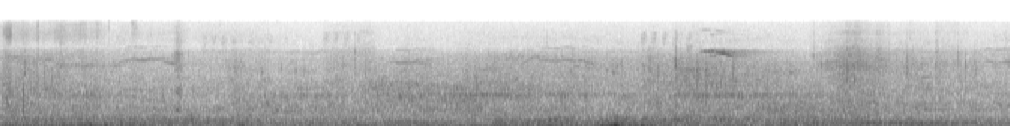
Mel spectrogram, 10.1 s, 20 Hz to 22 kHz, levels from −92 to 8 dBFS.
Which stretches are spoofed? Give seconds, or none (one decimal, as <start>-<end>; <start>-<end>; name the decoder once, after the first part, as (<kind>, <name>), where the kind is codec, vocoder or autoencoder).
2.4-3.2 (vocoder, Vocos); 7.4-8.3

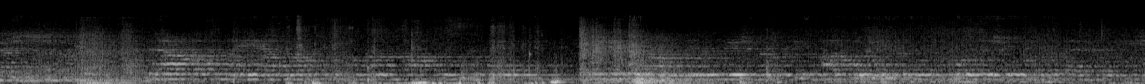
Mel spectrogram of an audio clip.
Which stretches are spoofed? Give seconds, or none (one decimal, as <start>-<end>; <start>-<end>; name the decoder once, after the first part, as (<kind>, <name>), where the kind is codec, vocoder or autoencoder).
0.0-5.0 (vocoder, Vocos); 5.8-6.5; 7.5-11.5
